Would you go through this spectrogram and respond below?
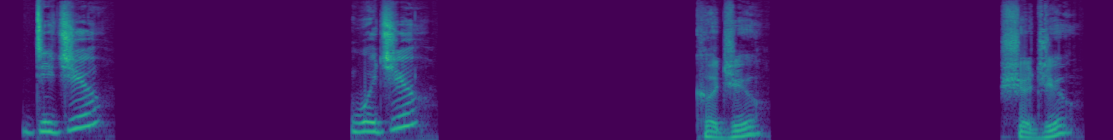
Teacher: D plus Y is usually pronounced as j, as in joke.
